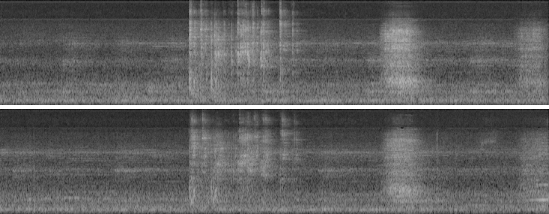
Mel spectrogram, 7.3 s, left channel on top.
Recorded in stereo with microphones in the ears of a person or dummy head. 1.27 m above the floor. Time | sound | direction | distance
2.5 | crushing | 85° left | 6.5 m
5.1 | a rattle | 30° left (ahead or behind) | 5.5 m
